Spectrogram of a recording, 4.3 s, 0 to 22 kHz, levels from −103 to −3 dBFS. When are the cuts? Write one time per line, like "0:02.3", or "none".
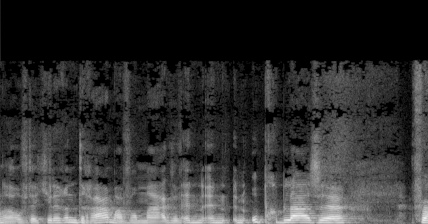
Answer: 0:01.8
0:02.3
